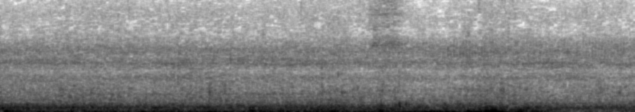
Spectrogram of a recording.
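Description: Steady wind buffets the microphone while someone fishes from a small boat on Botany Bay. It makes a continuous low rumble with a brief stronger gust, and no one talks.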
